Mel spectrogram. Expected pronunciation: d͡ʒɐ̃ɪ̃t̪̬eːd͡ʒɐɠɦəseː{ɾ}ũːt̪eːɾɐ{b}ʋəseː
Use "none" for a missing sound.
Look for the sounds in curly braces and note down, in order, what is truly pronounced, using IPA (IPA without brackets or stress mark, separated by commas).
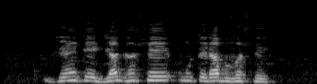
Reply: none, b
